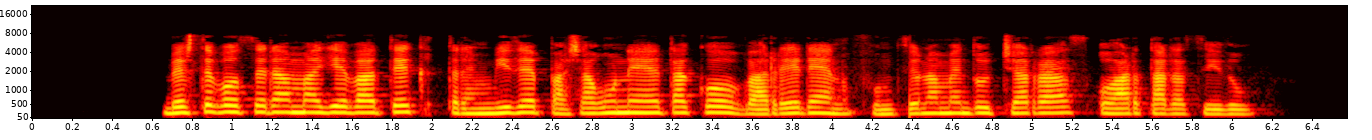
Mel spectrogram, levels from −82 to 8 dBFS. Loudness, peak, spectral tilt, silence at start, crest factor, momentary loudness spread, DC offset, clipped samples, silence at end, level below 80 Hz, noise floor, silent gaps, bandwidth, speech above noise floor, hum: -18 LUFS; 0 dBFS; -6 dB/octave; 0.65 s; 18 dB; 6 LU; under 0.1%; under 0.1%; 0.45 s; -60 dBFS; under -90 dBFS; none; 7.8 kHz; over 73 dB; none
